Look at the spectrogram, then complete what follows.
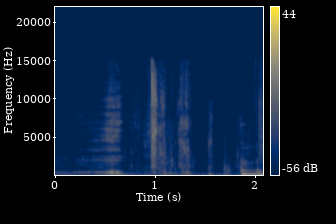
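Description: Wet mouth sounds of someone tasting wine: a series of short slurps and sucking noises as air is drawn in over the wine in the mouth, with brief crackly bursts, no talking.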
